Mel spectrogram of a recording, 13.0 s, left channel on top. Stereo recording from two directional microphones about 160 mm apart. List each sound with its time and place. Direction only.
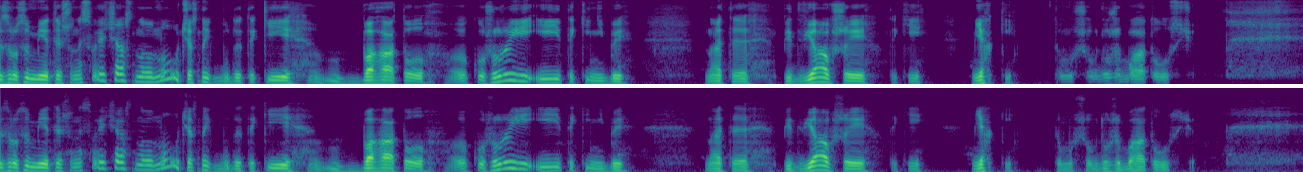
0.0 s speech: 25° left (ahead or behind)
0.6 s speech: 55° left (ahead or behind)
1.8 s speech: 35° left (ahead or behind)
12.2 s gasp: 45° left (ahead or behind)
